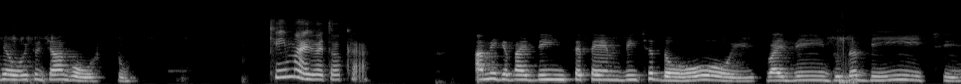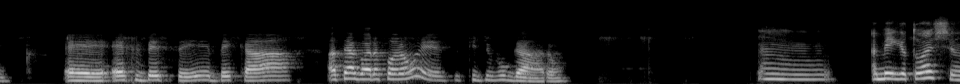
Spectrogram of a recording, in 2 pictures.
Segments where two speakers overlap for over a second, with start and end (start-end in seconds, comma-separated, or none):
none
